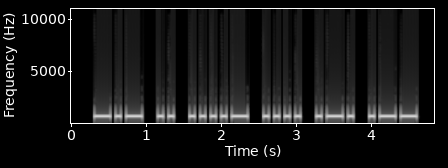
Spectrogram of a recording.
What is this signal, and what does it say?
Morse code, heard as a keyed tone, about 17 wpm, 700 Hz. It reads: KI4HRW
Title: USA Call Signs Repeated 3x 17wpm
